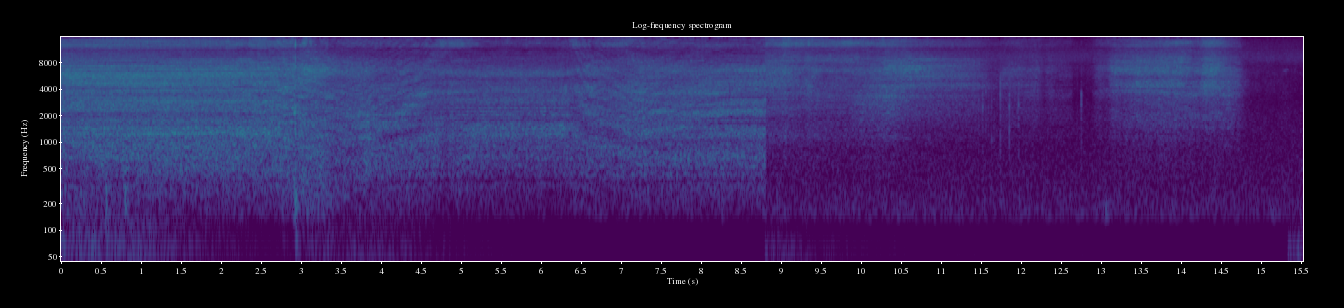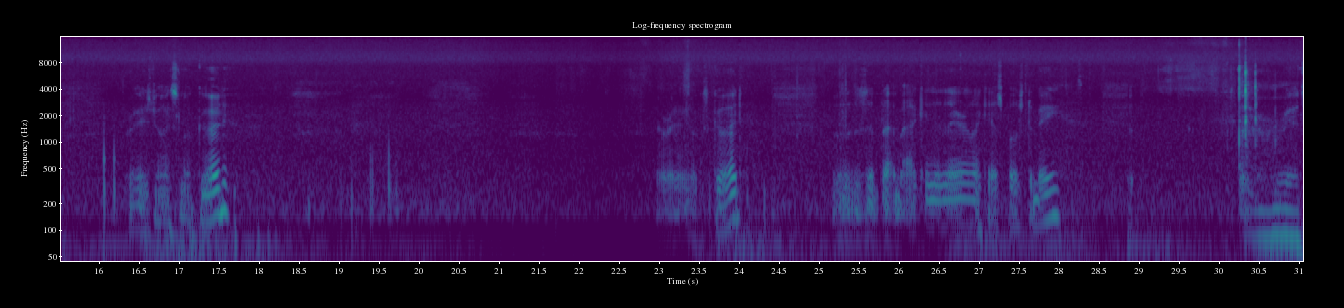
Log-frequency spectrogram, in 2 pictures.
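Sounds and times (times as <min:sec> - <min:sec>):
brazing torch hissing: 0:00.0 - 0:20.8, 0:23.4 - 0:25.2.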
